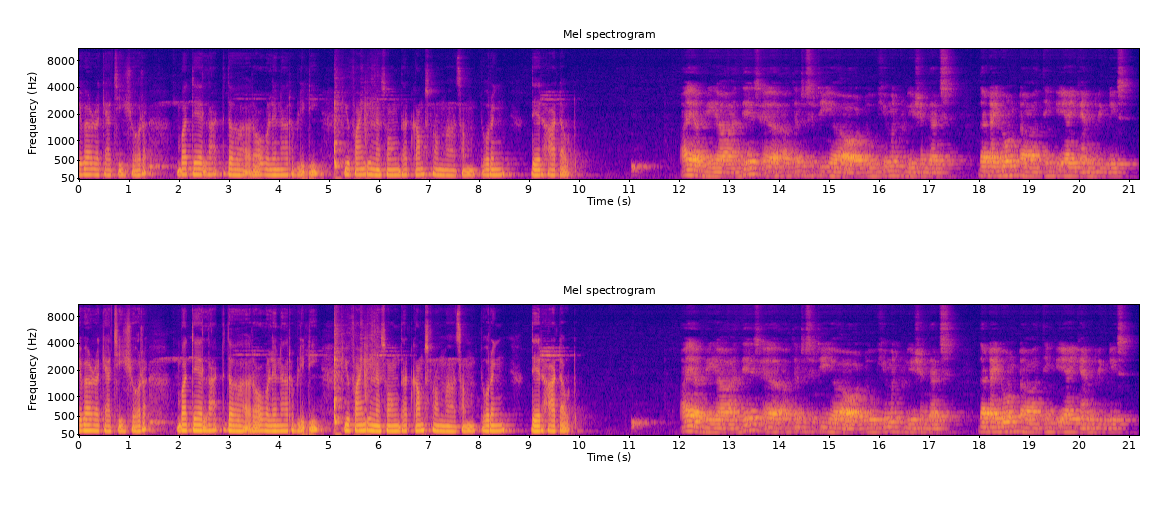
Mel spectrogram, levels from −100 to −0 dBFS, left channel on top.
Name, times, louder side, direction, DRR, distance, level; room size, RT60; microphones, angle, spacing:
voice 1, 0.0-1.4 1.9-8.6 9.0-9.8, right 4 dB, 80° right, 0.6 m, -23 dB
voice 2, 12.0-17.4 18.0-20.9, right 1 dB, 15° right, 6.2 m, -28 dB
12.0 x 12.0 x 7.5 m
head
